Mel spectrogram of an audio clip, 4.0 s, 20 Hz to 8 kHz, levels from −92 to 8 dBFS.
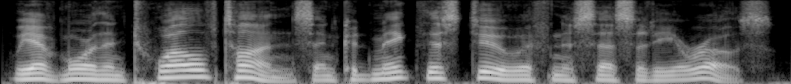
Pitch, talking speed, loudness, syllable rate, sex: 135 Hz, 210 wpm, -17 LUFS, 5.3 syllables/s, male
